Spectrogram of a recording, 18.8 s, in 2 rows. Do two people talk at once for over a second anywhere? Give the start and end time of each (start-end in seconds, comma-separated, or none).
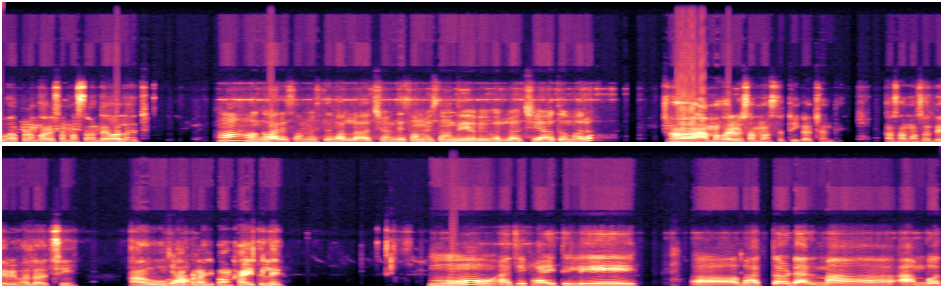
none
